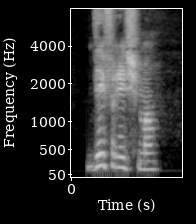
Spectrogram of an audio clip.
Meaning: plural of défrichement
- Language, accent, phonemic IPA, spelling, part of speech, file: French, Canada, /de.fʁiʃ.mɑ̃/, défrichements, noun, LL-Q150 (fra)-défrichements.wav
